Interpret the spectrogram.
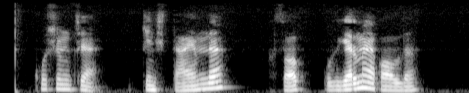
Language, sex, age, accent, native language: Uzbek, male, 18-24, Farg'ona, Uzbek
